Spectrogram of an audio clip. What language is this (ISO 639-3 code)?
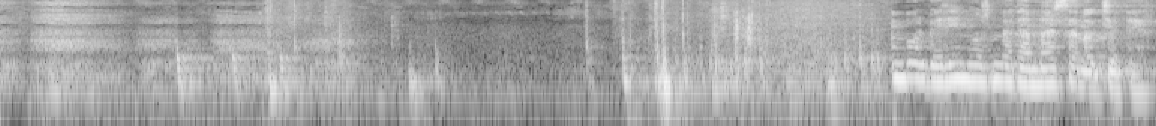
spa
